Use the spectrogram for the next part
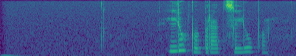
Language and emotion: Russian, sad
